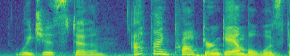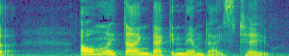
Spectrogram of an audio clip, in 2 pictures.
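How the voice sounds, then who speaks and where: A woman with an Appalachian accent at a moderate pace, on a very clean recording with a silent background. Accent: Appalachian twang. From Appalachia, eastern Kentucky hollers. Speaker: storyteller guest. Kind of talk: casual interview chat. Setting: studio.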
